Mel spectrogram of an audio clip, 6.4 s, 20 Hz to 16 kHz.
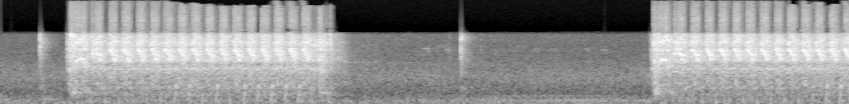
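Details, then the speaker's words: Suzuki Quad Sport 80 ATV that has been sitting for a while, before carburetor cleaning: the engine fires in harsh, uneven bursts that sputter and die away, then catch again; running rough. "this thing's been sitting for a while and uh it's running real rough I'm going to I'm crank it up a little bit that way you can take a look at it"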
